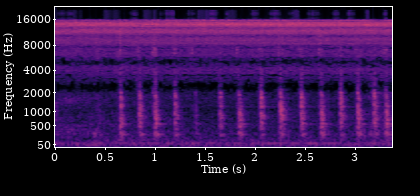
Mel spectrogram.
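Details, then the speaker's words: 1998 Pontiac Grand Prix GTP supercharged engine at idle gives a sharp, slightly uneven knock about twice a second, rod-knock or wrist-pin-like, from a worn supercharger coupler, before replacement. "it does sound like a rod knockin or somewhere in the lines of maybe a wrist pin acting up or something to sound like that"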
